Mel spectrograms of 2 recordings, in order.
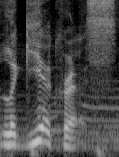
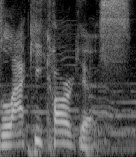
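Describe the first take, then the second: First: The name is said in its usual form. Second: The name is said as 'Lackey Cargus'. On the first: The speaker calls it right. "called the Legiacris" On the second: The speaker calls it wrong. "I read that as Lackey Cargus"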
